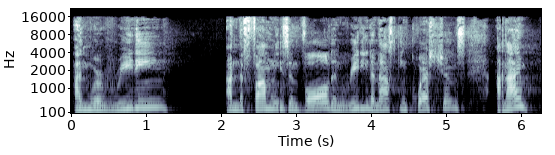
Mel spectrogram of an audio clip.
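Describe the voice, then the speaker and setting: A man in his fifties from Ireland with an Irish accent, preaching a sermon on a church stage through a headset mic, animated, with slow, dramatic emphasis on key words. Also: high voice. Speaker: pastor. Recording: long hall reverb.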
